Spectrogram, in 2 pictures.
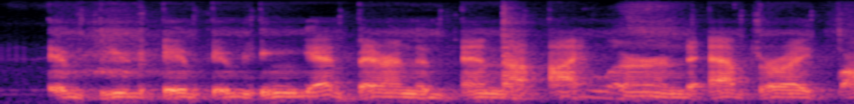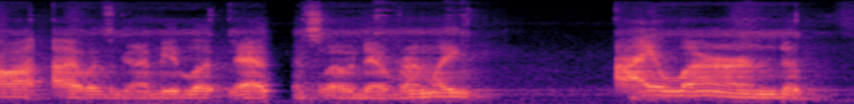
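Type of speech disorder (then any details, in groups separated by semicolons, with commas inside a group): Electrolarynx speech; laryngectomy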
